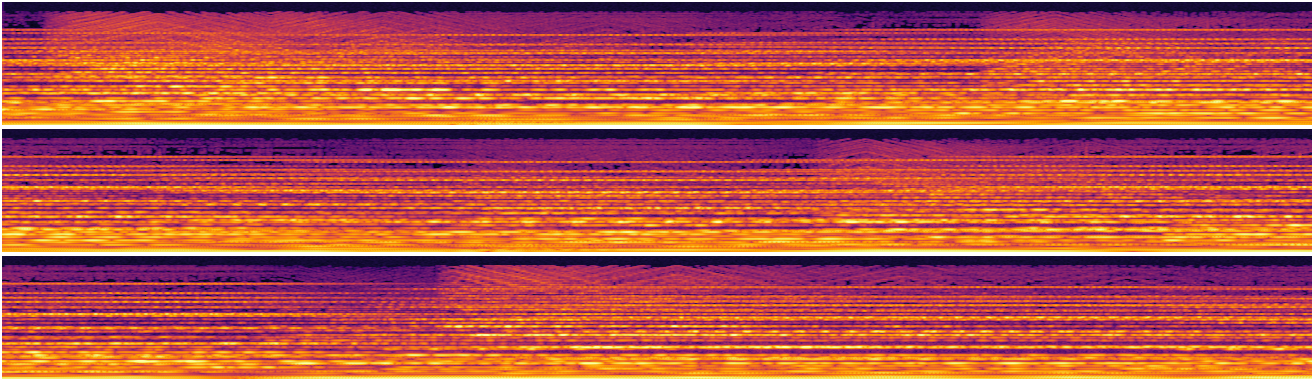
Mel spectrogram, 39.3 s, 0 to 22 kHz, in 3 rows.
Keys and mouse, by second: 1.4-2.3 typing, 5.1 Escape, 5.7-8.3 alt+drag, 8.3 1, 9.2 click, 9.7 click, 10.3 click, 11.6 click, 12.3 click, 14.5 click, 15.5 click, 15.9 click, 17.7 s, 17.8 h, 17.9 o, 19.8 click, 20.1 click, 24.7 click, 26.4 5, 26.6 Return, 28.8 click, 29.6-33.0 drag, 33.3 alt+click, 34.9-37.4 drag, 37.7 alt+click, 39.0 alt+click.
